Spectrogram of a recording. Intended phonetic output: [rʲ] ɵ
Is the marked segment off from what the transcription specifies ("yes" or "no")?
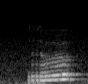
yes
